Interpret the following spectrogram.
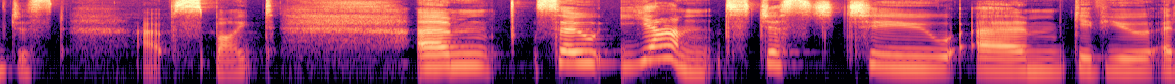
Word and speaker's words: Iant: His first novel is called Yant. That's spelled IANT, and it was released a little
